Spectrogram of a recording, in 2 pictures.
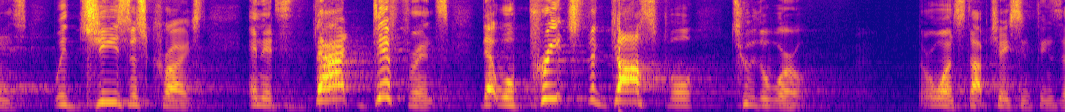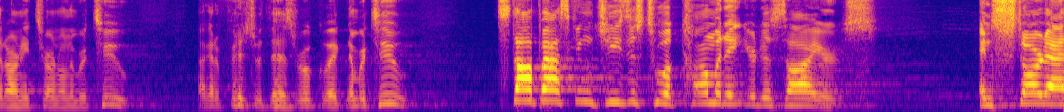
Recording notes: Live from Covenant Church!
